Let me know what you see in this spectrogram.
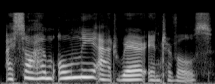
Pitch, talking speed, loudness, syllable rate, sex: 245 Hz, 195 wpm, -15 LUFS, 5.0 syllables/s, female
